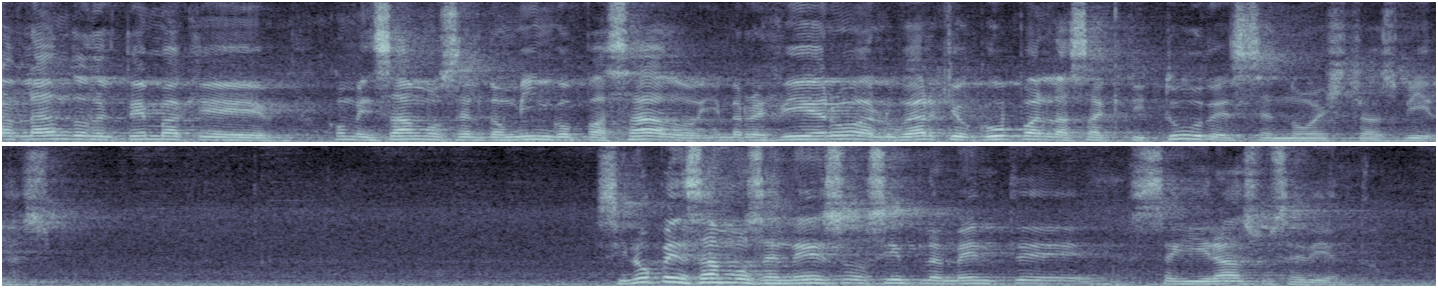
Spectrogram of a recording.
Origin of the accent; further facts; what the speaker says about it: Mexico; born there; los que nacimos en México tenemos una cultura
